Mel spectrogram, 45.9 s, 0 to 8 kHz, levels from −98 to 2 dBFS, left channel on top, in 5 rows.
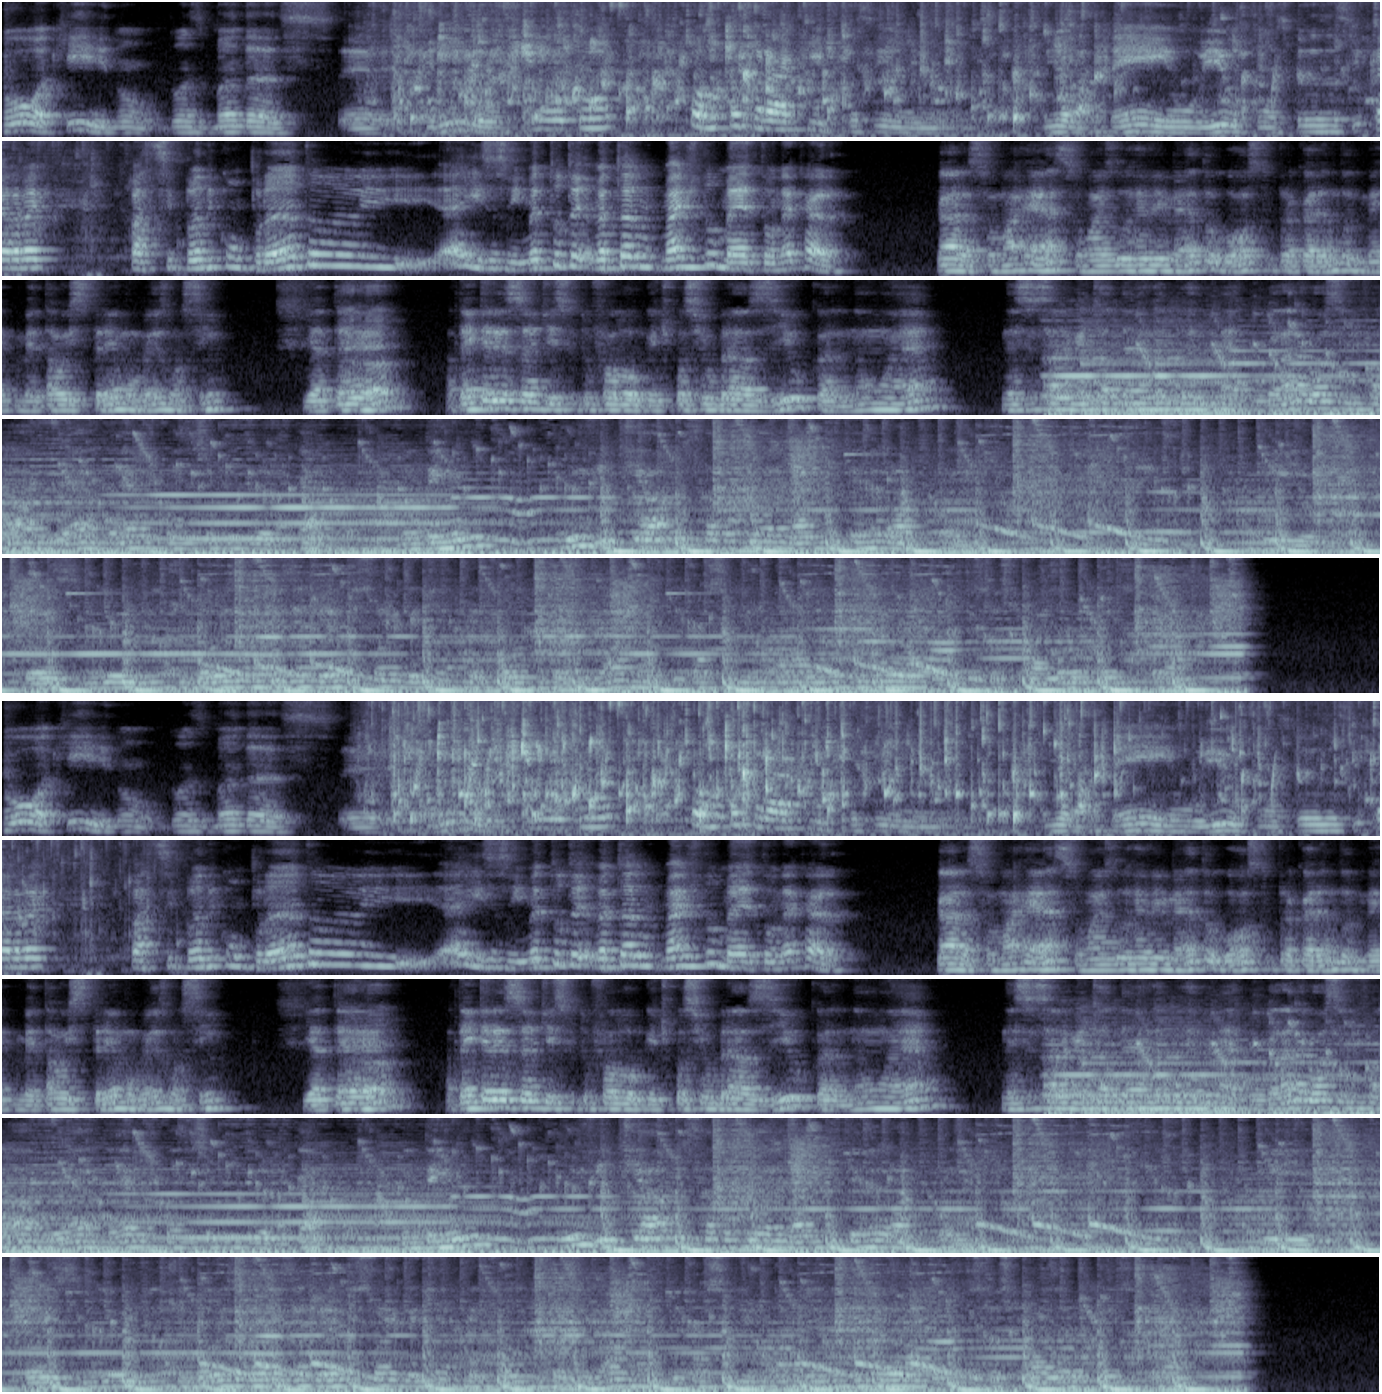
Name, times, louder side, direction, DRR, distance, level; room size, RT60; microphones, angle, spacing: voice 1, 0.0-4.2 4.6-6.5 6.9-14.8 20.6-21.0 35.1-35.5, left 3 dB, 45° left, 0.5 m, -31 dB
sound 1, 2.4-10.4, right 5 dB, 60° right, 0.5 m, -30 dB
voice 2, 15.4-19.9 20.4-20.9 21.3-24.7 25.0-29.8 30.2-34.2 34.7-35.0 35.9-36.5 36.8-44.7, equal, 40° right, 1.1 m, -30 dB
sound 2, 25.3-45.0, equal, ahead, 0.7 m, -26 dB
2.5 x 2.2 x 2.3 m
head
